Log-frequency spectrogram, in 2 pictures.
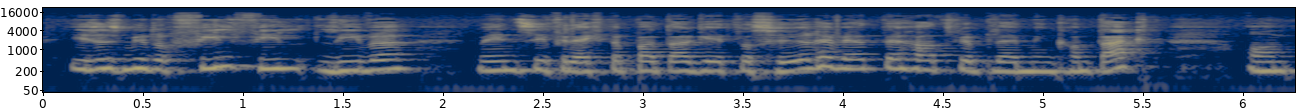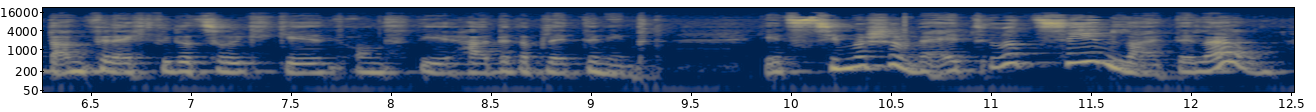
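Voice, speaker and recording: A mellow, mid-range female voice belongs to a middle-aged doctor on a live phone consultation stream. Her talk is easygoing and encouraging, with frequent invitations for viewers to call.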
